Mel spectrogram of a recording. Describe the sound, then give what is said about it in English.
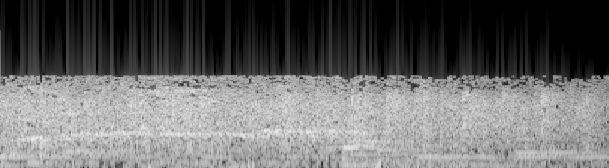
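An audience applauds the worship team and the Lord in a dense, steady wash of clapping that lasts several seconds, with faint sustained musical tones underneath, tapering off slightly toward the end. “Can we give Lord an applaud?”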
